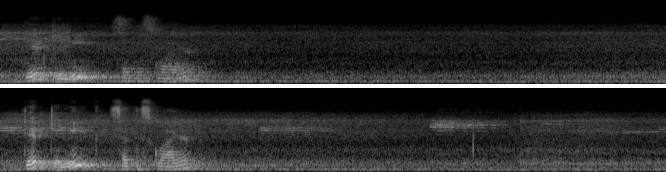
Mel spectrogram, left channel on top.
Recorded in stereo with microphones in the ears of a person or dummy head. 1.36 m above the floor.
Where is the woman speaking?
60° right (ahead or behind), 0.7 m.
